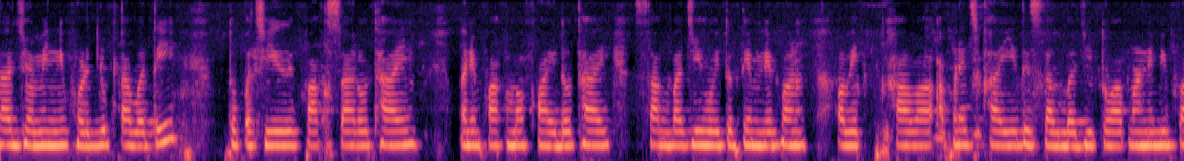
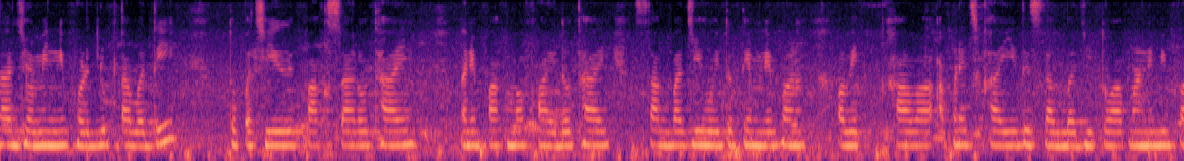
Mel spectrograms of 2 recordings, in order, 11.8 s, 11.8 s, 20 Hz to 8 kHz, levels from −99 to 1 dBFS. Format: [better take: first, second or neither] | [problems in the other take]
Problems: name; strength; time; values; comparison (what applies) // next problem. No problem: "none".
second | noise reduction (neural mask model Resemble Enhance denoiser)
